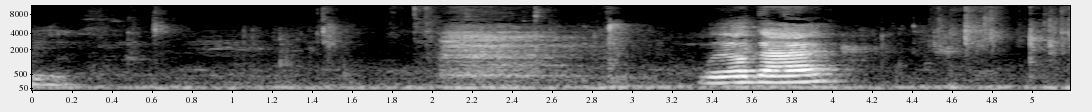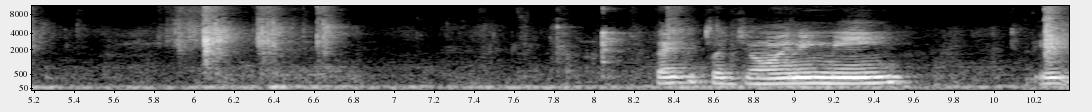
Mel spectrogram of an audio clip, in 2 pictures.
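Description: Paper wrappers crinkle as food is unwrapped.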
